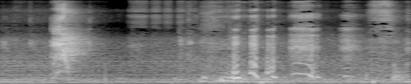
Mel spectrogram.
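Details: French Bulldog playing after its work time: a sharp sneeze-like snort opens, then a quiet pause before a run of short, curving whiny grunts and whimpers, some rising then falling, with soft snuffling breaths in between.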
